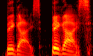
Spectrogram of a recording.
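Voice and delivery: loud director's call, big eyes; shouting at the kid actors to look amazed; yelling direction. Retold or imitated. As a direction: bark it out like a director on set. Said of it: "He would just yell".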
